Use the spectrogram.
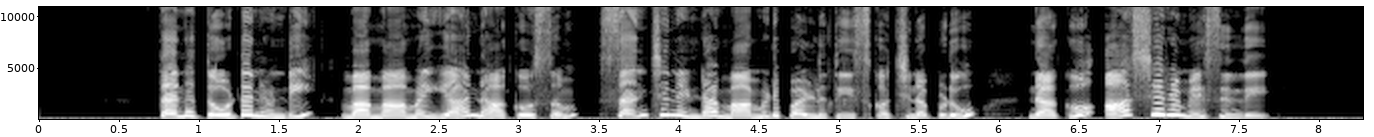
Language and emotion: Telugu, surprised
